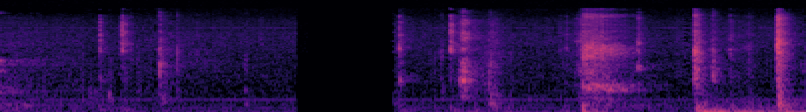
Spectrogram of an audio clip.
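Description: Faint typing on a computer keyboard: soft, irregular clicks and taps, a brief silent pause, then more scattered keystrokes ending in a slightly louder thump.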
